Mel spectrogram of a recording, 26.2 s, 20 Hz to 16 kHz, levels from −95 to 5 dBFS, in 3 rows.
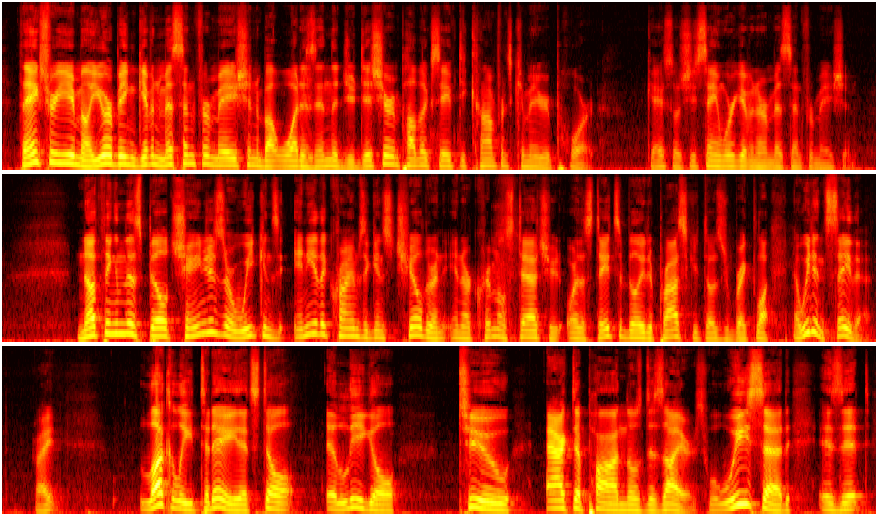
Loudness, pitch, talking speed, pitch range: -23 LUFS, 140 Hz, 180 wpm, 120-170 Hz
